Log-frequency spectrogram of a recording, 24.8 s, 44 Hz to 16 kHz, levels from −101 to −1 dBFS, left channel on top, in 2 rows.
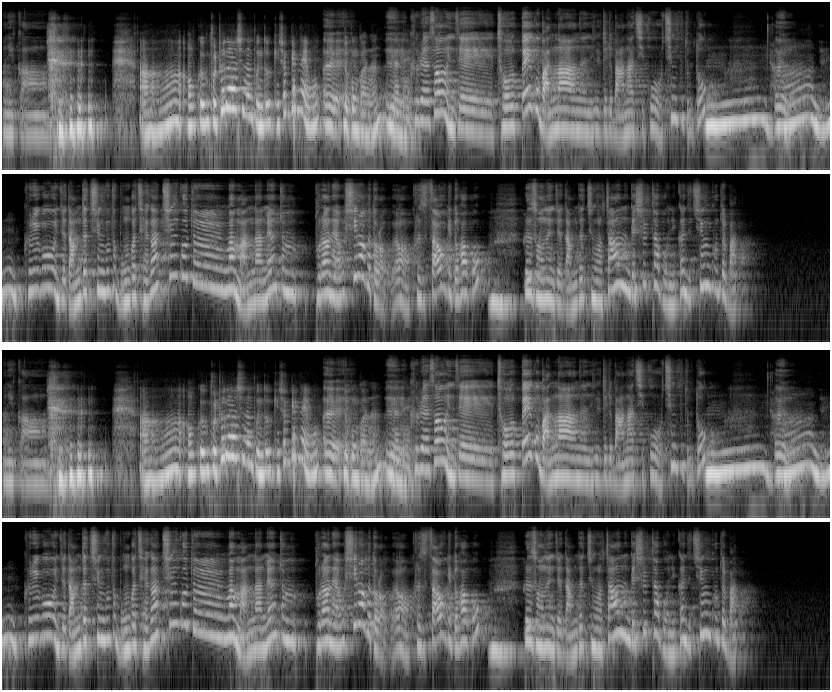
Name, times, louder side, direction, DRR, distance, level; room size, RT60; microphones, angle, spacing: voice 1, 0.0-0.8 4.8-5.3 5.7-10.6 11.6-11.8 12.7-16.8 17.1-23.4, equal, ahead, 5 dB, 1.4 m, -34 dB
voice 2, 0.7-4.8 5.1-6.1 10.5-12.7 19.7-20.4, left 1 dB, 20° left, 7 dB, 1.8 m, -29 dB
29.0 x 12.0 x 9.8 m, 0.72 s
head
